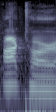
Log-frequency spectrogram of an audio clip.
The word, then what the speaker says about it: Akhtar: pronounce your name correctly it's more like right yeah yeah but like at least you give every letter its attention like you know akhtar i think is the more like american way to pronounce that yeah but even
